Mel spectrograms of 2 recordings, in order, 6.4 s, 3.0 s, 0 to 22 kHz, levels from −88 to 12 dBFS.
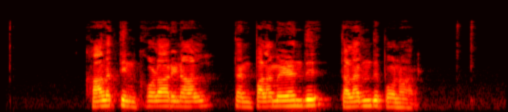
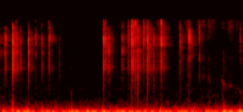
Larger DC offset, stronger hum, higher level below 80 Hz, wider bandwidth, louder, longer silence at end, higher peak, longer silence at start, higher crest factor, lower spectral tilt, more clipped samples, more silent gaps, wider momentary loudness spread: neither; neither; second, -74 dBFS vs -54 dBFS; about the same, 11.5 kHz vs 12 kHz; first, -25 LUFS vs -41 LUFS; first, 1.15 s vs 0 s; first, -8 dBFS vs -12 dBFS; first, 1.1 s vs 0 s; second, 20 dB vs 30 dB; first, -6 dB/octave vs 1 dB/octave; neither; neither; about the same, 12 LU vs 14 LU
